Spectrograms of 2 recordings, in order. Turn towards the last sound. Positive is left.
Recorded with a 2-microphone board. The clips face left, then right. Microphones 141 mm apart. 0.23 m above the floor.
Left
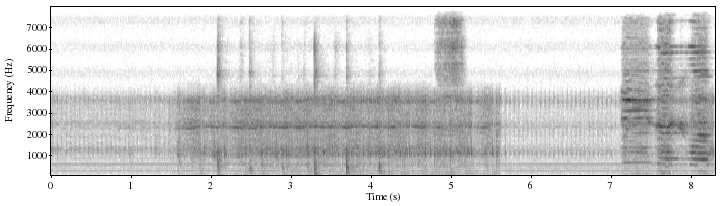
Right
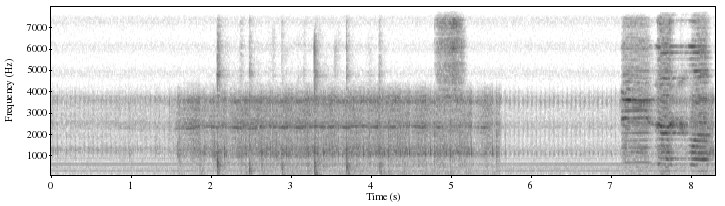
turn(degrees=0)  # may be behind; listen again after turning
